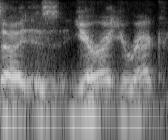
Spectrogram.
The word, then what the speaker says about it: Jerah: Is Yerek is how you say this, Jera, and this means new moon.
